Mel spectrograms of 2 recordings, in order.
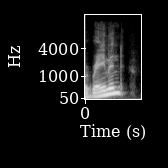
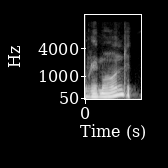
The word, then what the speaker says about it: Raymond: I would have always called her Raymond, but it's Tanya Raymond.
